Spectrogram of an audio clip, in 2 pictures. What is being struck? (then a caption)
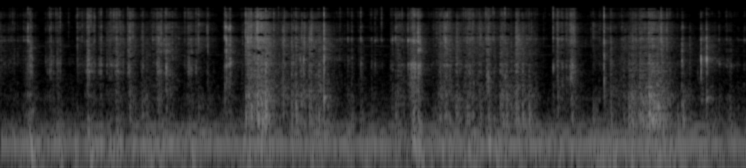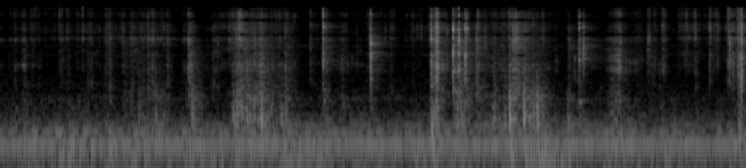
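Solid bar soap cut with a metal blade. A small, solid green-and-yellow striped soap bar is held in the hand while a metal utility-knife blade scores its surface and shaves it into small cubes. Bright, crisp scraping and crunching strokes come in bursts, with sharp little clicks as the cubes break away, over a faint steady low hum.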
